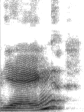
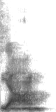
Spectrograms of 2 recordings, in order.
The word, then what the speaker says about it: yang: words yin and yang most Americans call it yang but the proper way to pronounce it is Yong Qi is a Chinese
